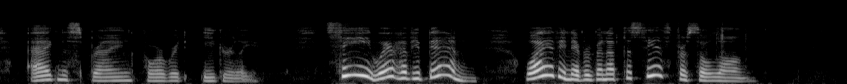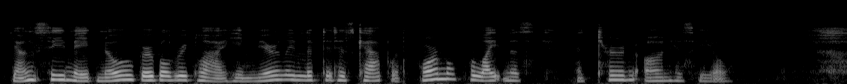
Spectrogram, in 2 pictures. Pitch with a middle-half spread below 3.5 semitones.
No: average, 5.0 semitones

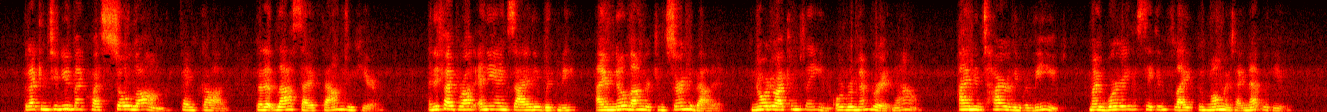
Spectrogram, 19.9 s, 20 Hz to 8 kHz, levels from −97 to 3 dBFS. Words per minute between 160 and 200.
Yes: average, 165 wpm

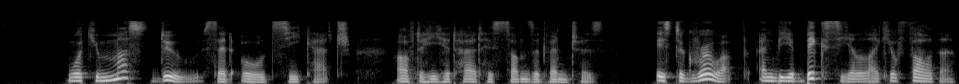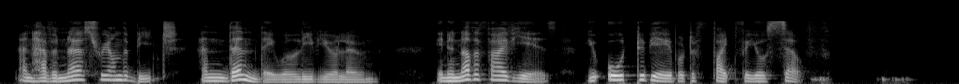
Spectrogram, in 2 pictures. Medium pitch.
Yes: medium, 145 Hz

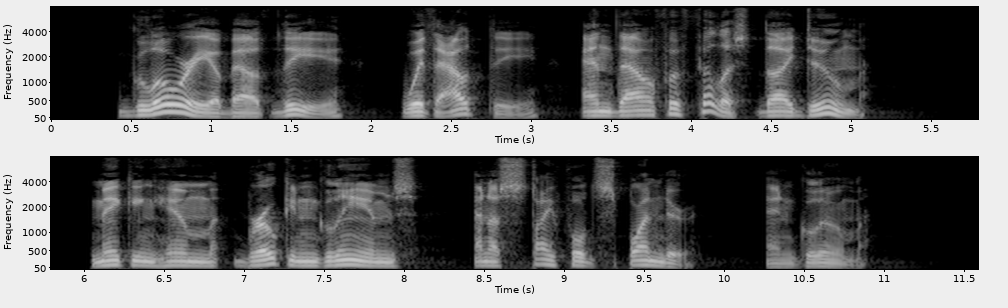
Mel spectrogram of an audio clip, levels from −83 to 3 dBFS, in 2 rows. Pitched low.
Yes: low, 105 Hz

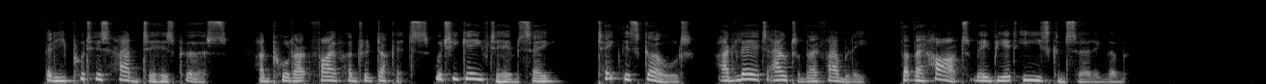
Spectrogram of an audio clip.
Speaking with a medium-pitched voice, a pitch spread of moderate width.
No: medium, 170 Hz; wide, 7.2 semitones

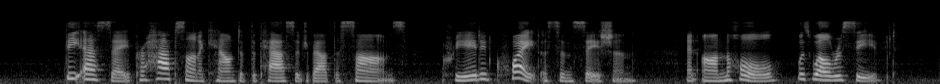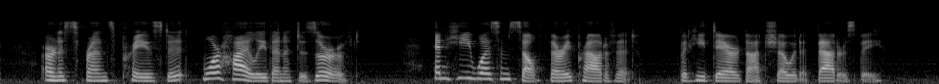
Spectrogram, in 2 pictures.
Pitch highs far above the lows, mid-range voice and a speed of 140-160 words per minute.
Yes: wide, 5.8 semitones; medium, 180 Hz; average, 150 wpm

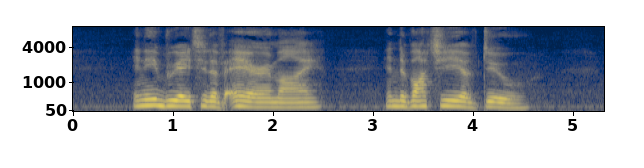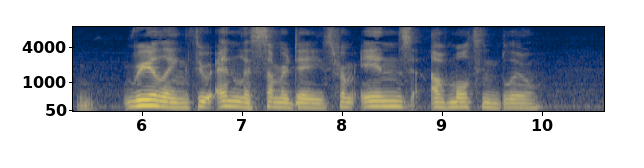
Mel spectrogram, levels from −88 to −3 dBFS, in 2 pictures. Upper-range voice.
No: low, 130 Hz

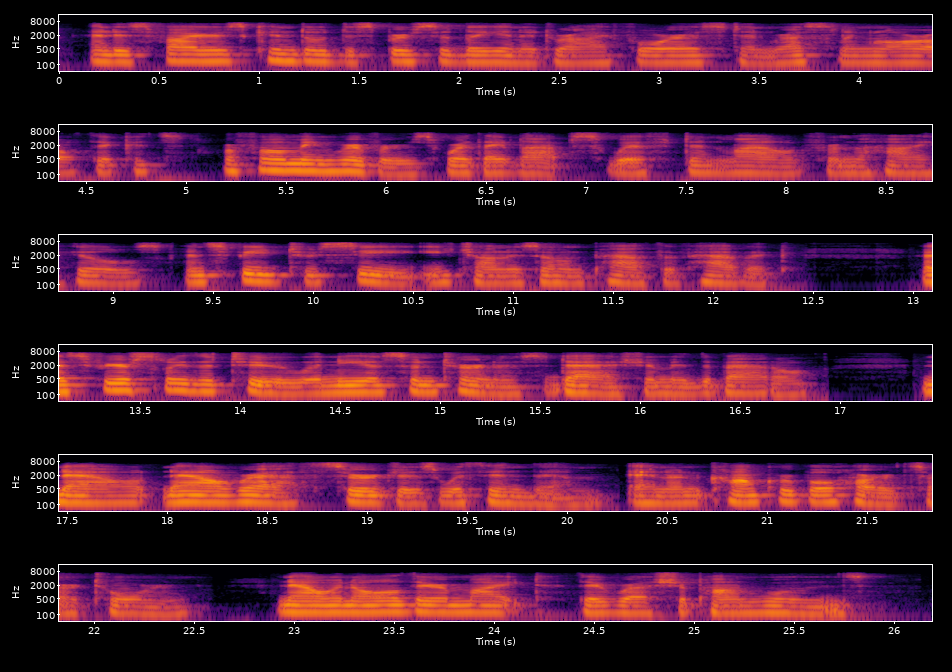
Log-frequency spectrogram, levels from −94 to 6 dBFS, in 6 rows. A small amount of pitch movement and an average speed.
Yes: narrow, 2.2 semitones; average, 155 wpm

